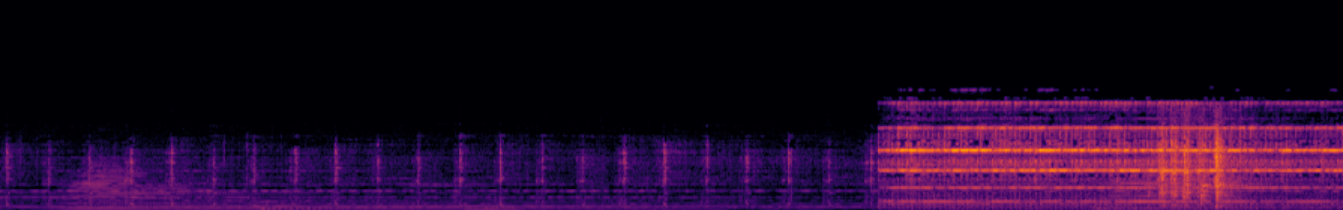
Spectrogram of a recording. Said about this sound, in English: Hello? Oh, I'm sorry, operator. It's my alarm clock.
